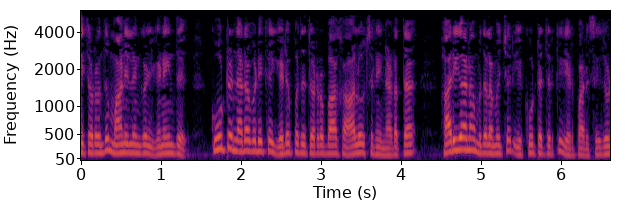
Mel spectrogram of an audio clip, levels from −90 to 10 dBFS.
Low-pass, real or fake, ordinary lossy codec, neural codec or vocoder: 5.4 kHz; real; none; none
